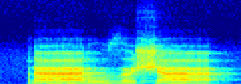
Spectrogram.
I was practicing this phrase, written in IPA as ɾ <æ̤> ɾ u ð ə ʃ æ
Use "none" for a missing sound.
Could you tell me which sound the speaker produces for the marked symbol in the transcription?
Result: æ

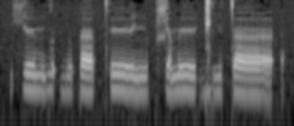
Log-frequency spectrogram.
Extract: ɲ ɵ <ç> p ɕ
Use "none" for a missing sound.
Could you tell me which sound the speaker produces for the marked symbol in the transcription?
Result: none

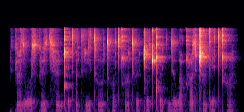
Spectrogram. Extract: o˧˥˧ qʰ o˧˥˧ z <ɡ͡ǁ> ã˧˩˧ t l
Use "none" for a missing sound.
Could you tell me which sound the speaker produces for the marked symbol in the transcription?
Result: ǁ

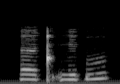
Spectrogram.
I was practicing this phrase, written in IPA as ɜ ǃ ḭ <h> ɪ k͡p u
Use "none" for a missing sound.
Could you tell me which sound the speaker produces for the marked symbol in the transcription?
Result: ɦ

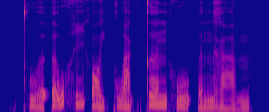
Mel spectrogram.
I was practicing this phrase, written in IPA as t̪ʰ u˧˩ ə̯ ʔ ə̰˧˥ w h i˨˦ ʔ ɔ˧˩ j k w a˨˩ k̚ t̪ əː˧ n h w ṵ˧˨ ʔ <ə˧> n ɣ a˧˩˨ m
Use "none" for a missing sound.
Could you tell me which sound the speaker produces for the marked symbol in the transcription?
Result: ə˨˦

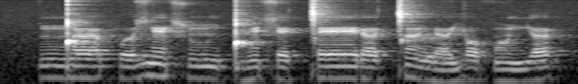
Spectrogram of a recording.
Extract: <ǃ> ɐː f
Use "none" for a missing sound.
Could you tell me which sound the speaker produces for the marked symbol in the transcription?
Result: ŋ͡ǃ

